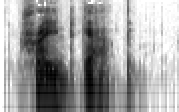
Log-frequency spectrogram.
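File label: "trade gap", British English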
